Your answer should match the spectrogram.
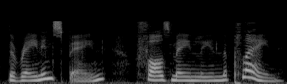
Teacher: Each thought group has a focus word. In fact, it has two focus words, rain, Spain, mainly plain. And the function words, the prepositions and the articles and so on, are not stressed.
